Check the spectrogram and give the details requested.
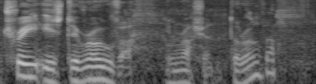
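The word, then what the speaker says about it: дрова: Drova O on the end of a word is quite often pronounced as ah.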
